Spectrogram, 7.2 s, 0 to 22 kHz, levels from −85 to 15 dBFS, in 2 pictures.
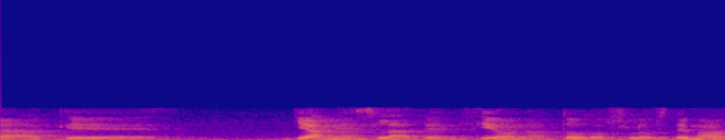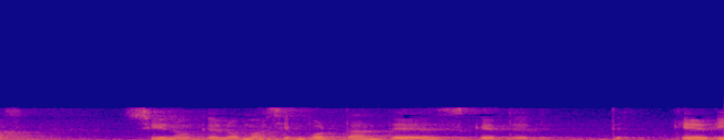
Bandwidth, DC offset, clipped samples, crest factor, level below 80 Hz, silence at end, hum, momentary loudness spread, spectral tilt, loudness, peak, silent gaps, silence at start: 5.2 kHz; under 0.1%; under 0.1%; 20 dB; -48 dBFS; 0 s; none; 16 LU; -8 dB/octave; -26 LUFS; -6 dBFS; none; 0 s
